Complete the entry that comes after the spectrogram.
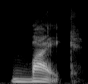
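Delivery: Bike with a full long I glide. Shown as a demonstration. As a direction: stretch the I in Bike. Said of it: "pronounce the long I correctly".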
